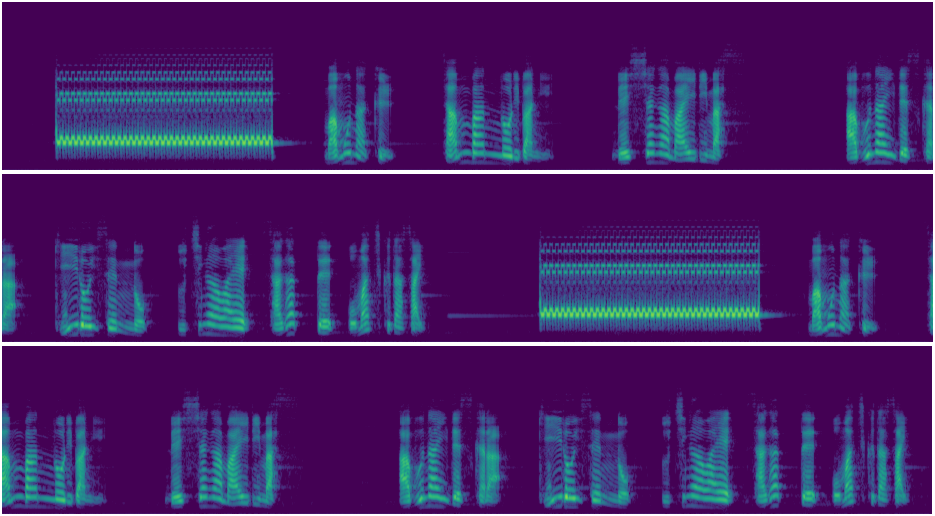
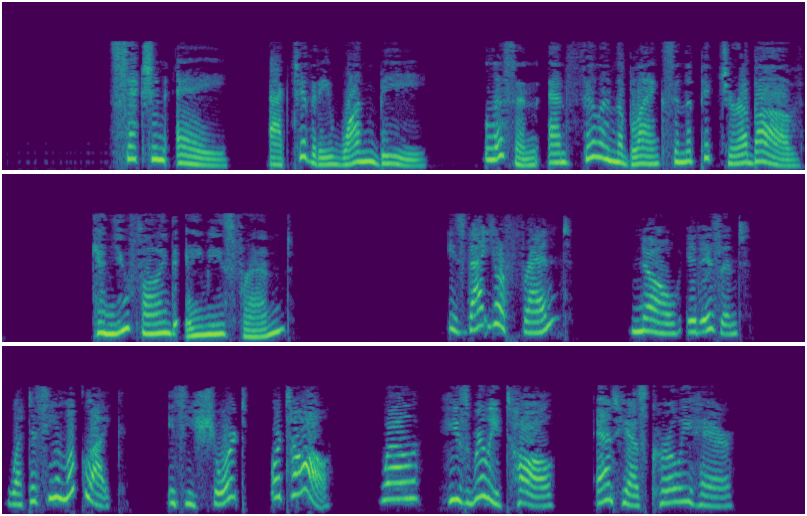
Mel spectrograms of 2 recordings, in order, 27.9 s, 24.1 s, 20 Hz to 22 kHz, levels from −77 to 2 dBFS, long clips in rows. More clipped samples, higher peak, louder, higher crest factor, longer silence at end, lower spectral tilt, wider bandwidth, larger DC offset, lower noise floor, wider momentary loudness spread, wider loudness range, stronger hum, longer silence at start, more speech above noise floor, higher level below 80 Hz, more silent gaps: neither; about the same, -4 dBFS vs -4 dBFS; second, -22 LUFS vs -18 LUFS; first, 20 dB vs 14 dB; second, 0.25 s vs 0.75 s; second, -2 dB/octave vs -5.5 dB/octave; second, 6.4 kHz vs 8.8 kHz; neither; second, -75 dBFS vs under -90 dBFS; first, 16 LU vs 11 LU; first, 11 LU vs 3 LU; neither; second, 0.55 s vs 1.1 s; second, 48 dB vs over 73 dB; second, under -90 dBFS vs -62 dBFS; neither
